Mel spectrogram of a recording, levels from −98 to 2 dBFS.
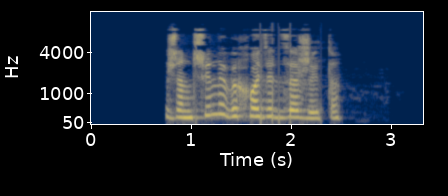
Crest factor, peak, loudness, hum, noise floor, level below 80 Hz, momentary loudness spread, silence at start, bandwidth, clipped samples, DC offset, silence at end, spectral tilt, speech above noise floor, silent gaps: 20 dB; -2 dBFS; -20 LUFS; none; -76 dBFS; -60 dBFS; 15 LU; 0.75 s; 9.6 kHz; under 0.1%; under 0.1%; 0.85 s; -3 dB/octave; 56 dB; none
